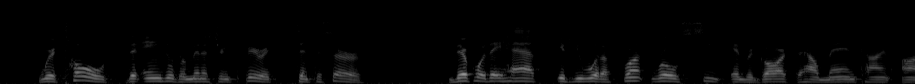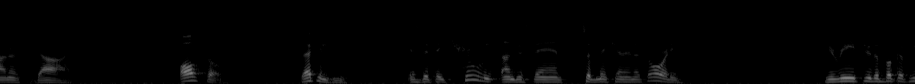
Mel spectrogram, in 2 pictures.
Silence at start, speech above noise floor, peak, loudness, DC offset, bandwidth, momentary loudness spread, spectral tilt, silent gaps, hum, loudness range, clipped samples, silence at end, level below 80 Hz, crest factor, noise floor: 0.4 s; 30 dB; -26 dBFS; -49 LUFS; under 0.1%; 7.6 kHz; 12 LU; -6.5 dB/octave; none; none; 9 LU; under 0.1%; 0 s; -78 dBFS; 24 dB; -79 dBFS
